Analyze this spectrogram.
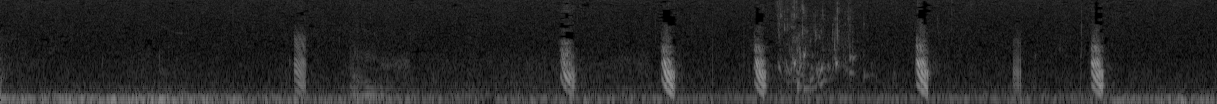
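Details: Baby spectacled caiman giving close contact calls: seven short, sharp, downward-sweeping chirps spaced about half a second to a second apart, the first isolated and the rest in a loose series, over a faint background of wind.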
